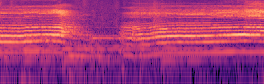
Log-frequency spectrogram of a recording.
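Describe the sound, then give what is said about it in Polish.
A child cries during physiotherapy standing exercises, a loud sustained wailing cry that dips briefly in the middle and then swells again, with a strained, complaining quality throughout. “Kiedy dziecko przy ćwiczeniach płacze albo żali się, no to rzeczywiście nie wszyscy wytrzymują.”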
